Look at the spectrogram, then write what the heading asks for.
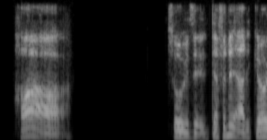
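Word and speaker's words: הַר: It's pronounced as Har. Har.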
